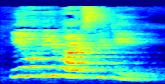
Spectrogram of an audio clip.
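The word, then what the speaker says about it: university: কি বসলো, এ বসলো, ইউনিভার্সিটি ইউনিভার্সিটি স্টুডেন্ট বলি ইউ ইউ এর মতো উচ্চারণ করছি, তিনটে ওয়ার্ডে দেখো আমি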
